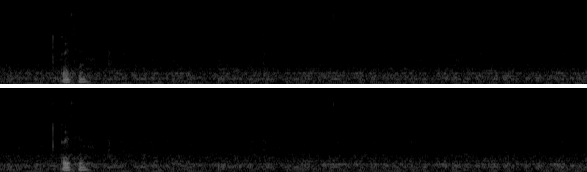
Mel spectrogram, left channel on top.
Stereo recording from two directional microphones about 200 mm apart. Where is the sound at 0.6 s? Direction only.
Centre (ahead or behind).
